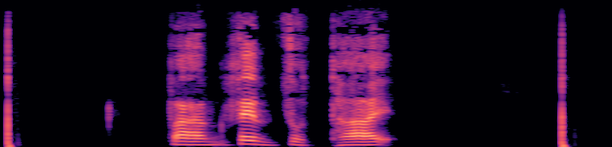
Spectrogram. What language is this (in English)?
Thai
